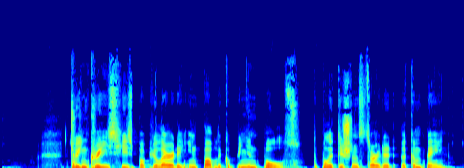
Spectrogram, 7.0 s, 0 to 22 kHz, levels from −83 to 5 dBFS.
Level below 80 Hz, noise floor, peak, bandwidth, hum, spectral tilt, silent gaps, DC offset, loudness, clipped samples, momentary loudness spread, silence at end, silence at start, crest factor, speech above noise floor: -42 dBFS; -57 dBFS; -2 dBFS; 15 kHz; none; -6 dB/octave; none; under 0.1%; -23 LUFS; under 0.1%; 11 LU; 0.15 s; 1.05 s; 22 dB; 35 dB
